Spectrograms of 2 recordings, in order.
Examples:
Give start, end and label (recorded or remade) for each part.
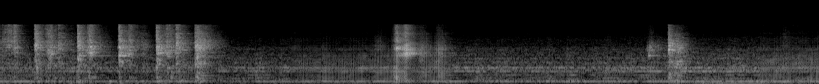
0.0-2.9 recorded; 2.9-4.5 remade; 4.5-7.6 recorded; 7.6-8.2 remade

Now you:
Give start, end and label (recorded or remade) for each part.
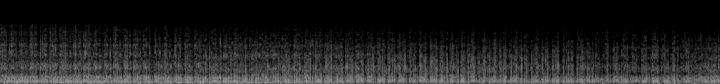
0.0-1.0 recorded; 1.0-5.3 remade; 5.3-5.7 recorded; 5.7-7.2 remade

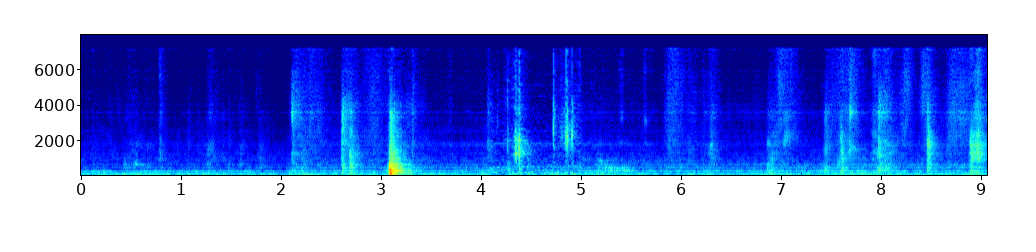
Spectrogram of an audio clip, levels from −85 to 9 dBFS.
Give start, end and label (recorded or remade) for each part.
0.0-4.1 remade; 4.1-5.0 recorded; 5.0-9.1 remade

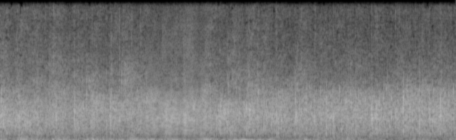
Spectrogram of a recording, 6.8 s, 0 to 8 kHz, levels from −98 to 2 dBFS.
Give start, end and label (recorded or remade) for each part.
0.0-2.2 recorded; 2.2-3.1 remade; 3.1-6.8 recorded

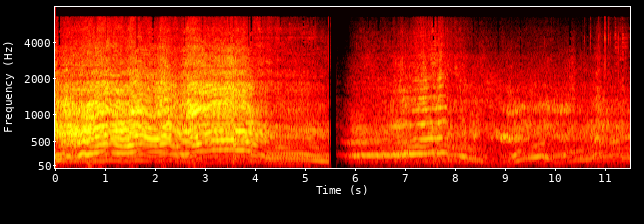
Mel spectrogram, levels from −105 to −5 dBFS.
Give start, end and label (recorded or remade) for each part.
0.0-5.5 recorded; 5.5-7.1 remade; 7.1-8.0 recorded; 8.0-8.9 remade; 8.9-11.5 recorded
